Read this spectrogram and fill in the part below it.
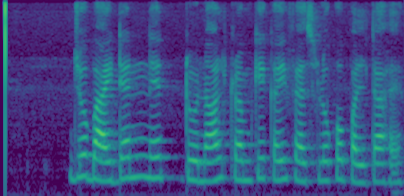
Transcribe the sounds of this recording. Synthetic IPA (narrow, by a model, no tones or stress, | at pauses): d͡ʒoːbaːɪɖənːeɖoːnaːlɖʈɾə̃mpkekɐifɛːslõkopɐlʈaɦɛː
